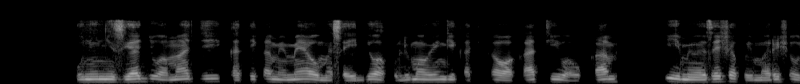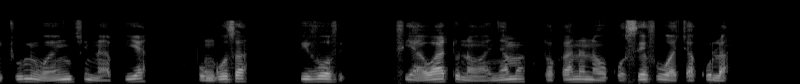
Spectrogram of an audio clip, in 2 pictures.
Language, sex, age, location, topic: Swahili, male, 18-24, Nairobi, agriculture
